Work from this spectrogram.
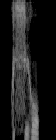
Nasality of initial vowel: oral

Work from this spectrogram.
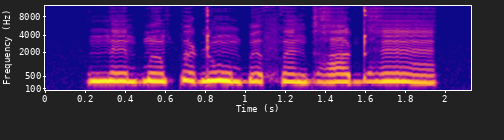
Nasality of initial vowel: nasal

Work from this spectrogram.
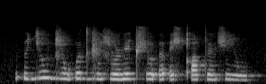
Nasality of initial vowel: oral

